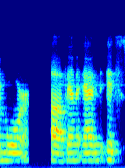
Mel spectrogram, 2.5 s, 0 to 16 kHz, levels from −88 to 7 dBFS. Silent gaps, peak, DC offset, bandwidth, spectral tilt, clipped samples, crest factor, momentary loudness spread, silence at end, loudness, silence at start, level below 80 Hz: none; -10 dBFS; under 0.1%; 7.4 kHz; -5.5 dB/octave; under 0.1%; 16 dB; 8 LU; 0.1 s; -25 LUFS; 0 s; -82 dBFS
